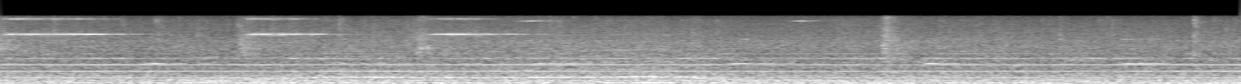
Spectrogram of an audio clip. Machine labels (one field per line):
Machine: fan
